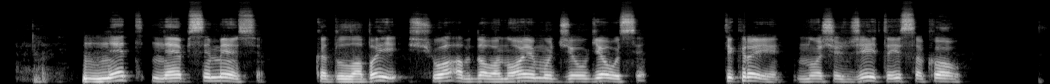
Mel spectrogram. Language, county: Lithuanian, Šiauliai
